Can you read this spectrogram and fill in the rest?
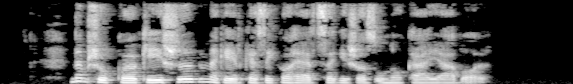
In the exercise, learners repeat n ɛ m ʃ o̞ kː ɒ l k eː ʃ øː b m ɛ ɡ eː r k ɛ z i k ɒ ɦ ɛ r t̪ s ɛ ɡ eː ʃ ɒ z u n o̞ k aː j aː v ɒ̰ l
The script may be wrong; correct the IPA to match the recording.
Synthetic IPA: n ɛ m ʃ o̞ kː ɒ l k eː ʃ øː b m ɛ ɡ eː r k ɛ z i k ɒ ɦ ɛ r t̪ s ɛ ɡ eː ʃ ɒ z u n o̞ k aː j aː v ɒ̰ l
